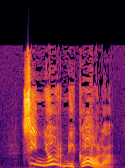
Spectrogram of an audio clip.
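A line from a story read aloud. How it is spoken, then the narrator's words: Surprised exclamation. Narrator (Italian): esclamò la signorina Lacrivi con un balzo di sorpresa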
